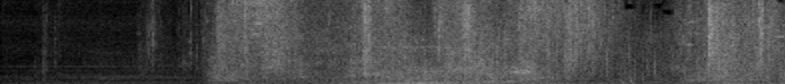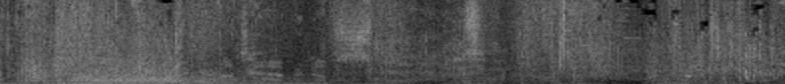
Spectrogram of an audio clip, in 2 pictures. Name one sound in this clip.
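Game weapons clash and magic blasts boom in a fight.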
